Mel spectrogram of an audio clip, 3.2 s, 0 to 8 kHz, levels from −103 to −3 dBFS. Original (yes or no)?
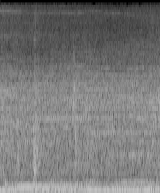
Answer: yes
